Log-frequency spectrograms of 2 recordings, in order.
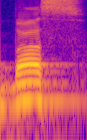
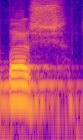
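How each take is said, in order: First: The word ends in an s sound. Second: The word ends in an sh sound. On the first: This is the common Nogai form. "общеногайского «с»" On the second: This is the Yurt dialect form. "на «ш»"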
